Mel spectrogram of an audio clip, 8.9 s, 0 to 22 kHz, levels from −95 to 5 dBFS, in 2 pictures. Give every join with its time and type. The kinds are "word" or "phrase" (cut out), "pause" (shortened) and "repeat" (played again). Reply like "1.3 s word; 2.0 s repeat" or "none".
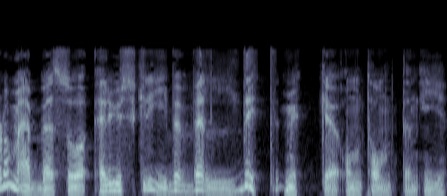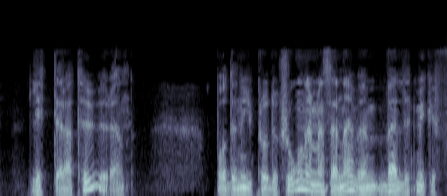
none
